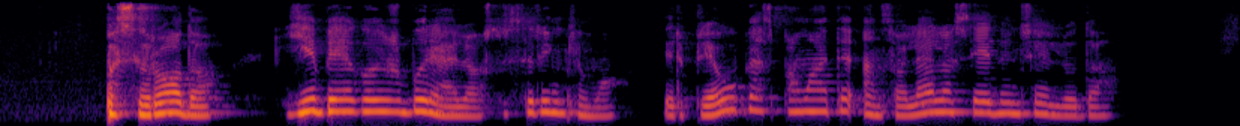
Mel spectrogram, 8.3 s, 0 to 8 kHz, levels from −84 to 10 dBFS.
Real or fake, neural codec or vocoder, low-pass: real; none; 7.2 kHz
